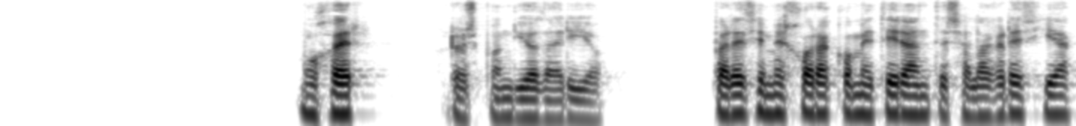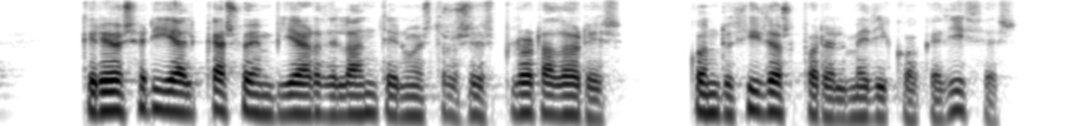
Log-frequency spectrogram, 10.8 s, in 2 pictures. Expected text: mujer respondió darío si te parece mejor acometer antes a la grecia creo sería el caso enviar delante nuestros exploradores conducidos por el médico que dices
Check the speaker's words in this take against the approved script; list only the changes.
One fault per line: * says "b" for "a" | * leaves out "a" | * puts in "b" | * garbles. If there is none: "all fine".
* leaves out "si te"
